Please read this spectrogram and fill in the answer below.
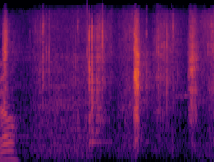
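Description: Light handling noise: soft rustling with three short clicks, about a second in, a little later, and near the end.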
